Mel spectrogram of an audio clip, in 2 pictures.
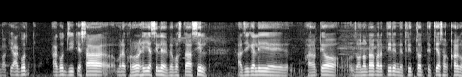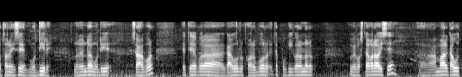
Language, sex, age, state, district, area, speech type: Assamese, male, 45-60, Assam, Barpeta, rural, spontaneous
